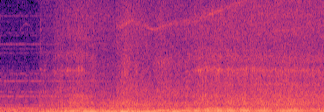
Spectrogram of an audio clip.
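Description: A truck in the video game Satisfactory drives along with a steady, loud engine drone and rumble that shifts in pitch partway through, with no talking over it.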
